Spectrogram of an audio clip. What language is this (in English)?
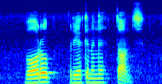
Afrikaans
